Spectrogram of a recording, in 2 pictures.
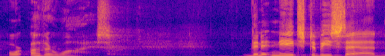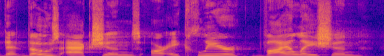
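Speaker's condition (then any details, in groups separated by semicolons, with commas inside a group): No condition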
